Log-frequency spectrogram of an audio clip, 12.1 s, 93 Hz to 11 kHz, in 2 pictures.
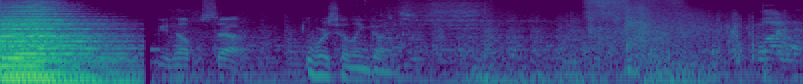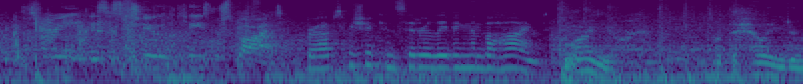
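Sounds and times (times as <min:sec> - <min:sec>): low background music: 0:00.0 - 0:06.2, 0:07.2 - 0:12.0.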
